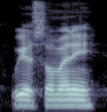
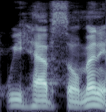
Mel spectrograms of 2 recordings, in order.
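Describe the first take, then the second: First: The words are reduced and run together. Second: Each word is said separately and clearly. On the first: "I'm just running everything together" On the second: "I didn't say we have so many"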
